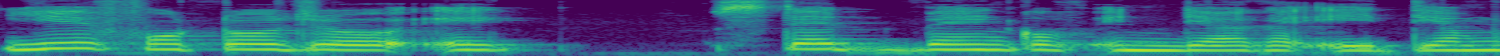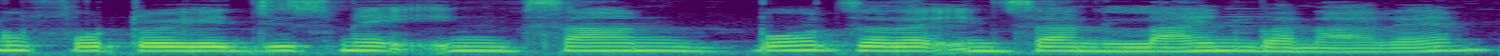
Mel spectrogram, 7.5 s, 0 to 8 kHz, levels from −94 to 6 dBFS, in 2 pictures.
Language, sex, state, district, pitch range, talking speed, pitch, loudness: Hindi, female, Arunachal Pradesh, Papum Pare, 185-235 Hz, 175 wpm, 205 Hz, -14 LUFS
